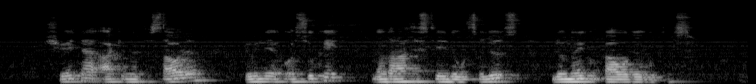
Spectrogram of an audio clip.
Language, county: Lithuanian, Vilnius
